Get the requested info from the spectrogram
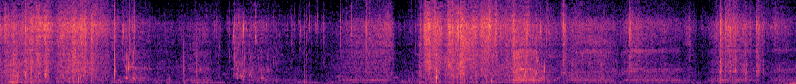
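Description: Water splashing and trickling as a wet gill net with fish in it is hauled up out of a hole in the ice, coming in surges, the loudest about four seconds in.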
